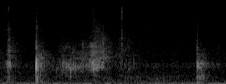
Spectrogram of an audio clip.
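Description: Page of a picture book being turned by hand: a sharp tap about a third of a second in, then a short rustle of the page.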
